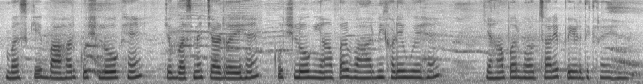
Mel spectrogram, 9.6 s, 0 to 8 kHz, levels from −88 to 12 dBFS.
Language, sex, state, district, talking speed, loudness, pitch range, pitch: Hindi, female, Bihar, Jahanabad, 180 wpm, -13 LUFS, 220-235 Hz, 230 Hz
